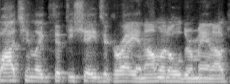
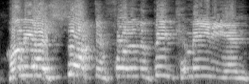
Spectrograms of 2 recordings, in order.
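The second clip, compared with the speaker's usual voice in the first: mock whine; 13 semitones higher than usual. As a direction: whine it up high like a sulking kid. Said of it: "mocks his own failed joke".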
